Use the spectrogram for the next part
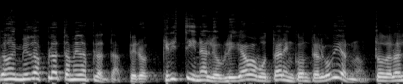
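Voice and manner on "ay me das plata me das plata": mock whiny begging. Mocking governor begging for money.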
